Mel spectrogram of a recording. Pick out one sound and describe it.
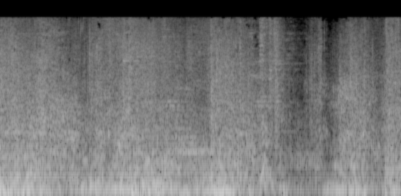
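Magic blasts and weapon strikes clash in a fast video game battle.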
